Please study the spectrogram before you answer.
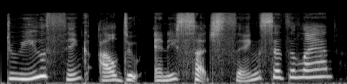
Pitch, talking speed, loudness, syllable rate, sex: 255 Hz, 190 wpm, -16 LUFS, 4.1 syllables/s, female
